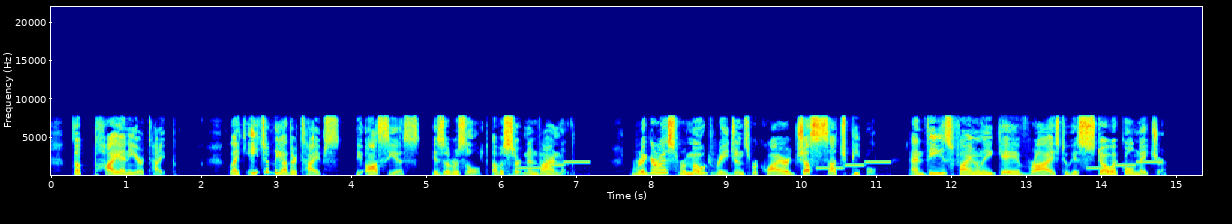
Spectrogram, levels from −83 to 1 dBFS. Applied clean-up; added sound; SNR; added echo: none; Telephone; 13 dB; none.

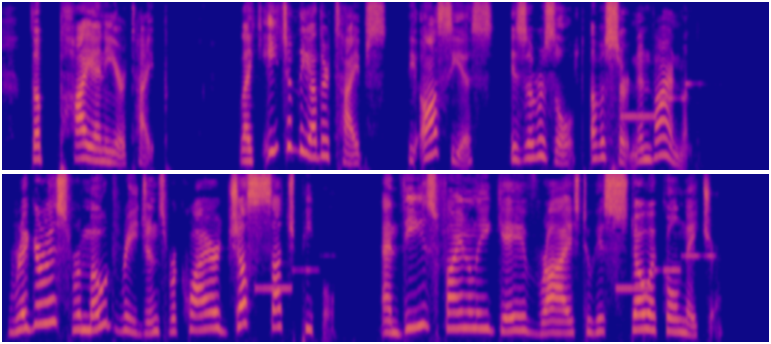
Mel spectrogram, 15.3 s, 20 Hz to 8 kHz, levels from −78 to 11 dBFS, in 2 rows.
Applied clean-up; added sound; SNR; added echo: neural mask model RNNoise.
